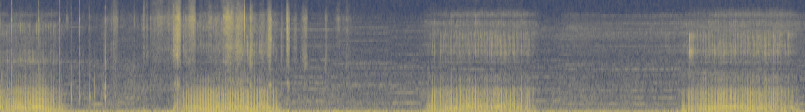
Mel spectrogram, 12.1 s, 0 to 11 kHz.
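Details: Woman snoring while asleep on a living room couch, recorded May 25, 2016: loud, rough rattling snores on each in-breath, about five a minute, over quieter out-breaths and faint room noise.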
